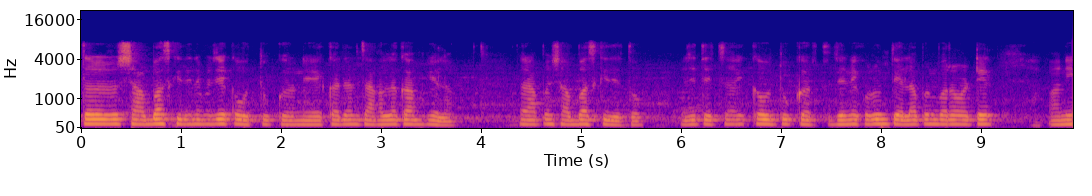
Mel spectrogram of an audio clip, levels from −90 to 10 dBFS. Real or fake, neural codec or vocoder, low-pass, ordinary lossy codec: real; none; 7.2 kHz; Opus, 32 kbps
